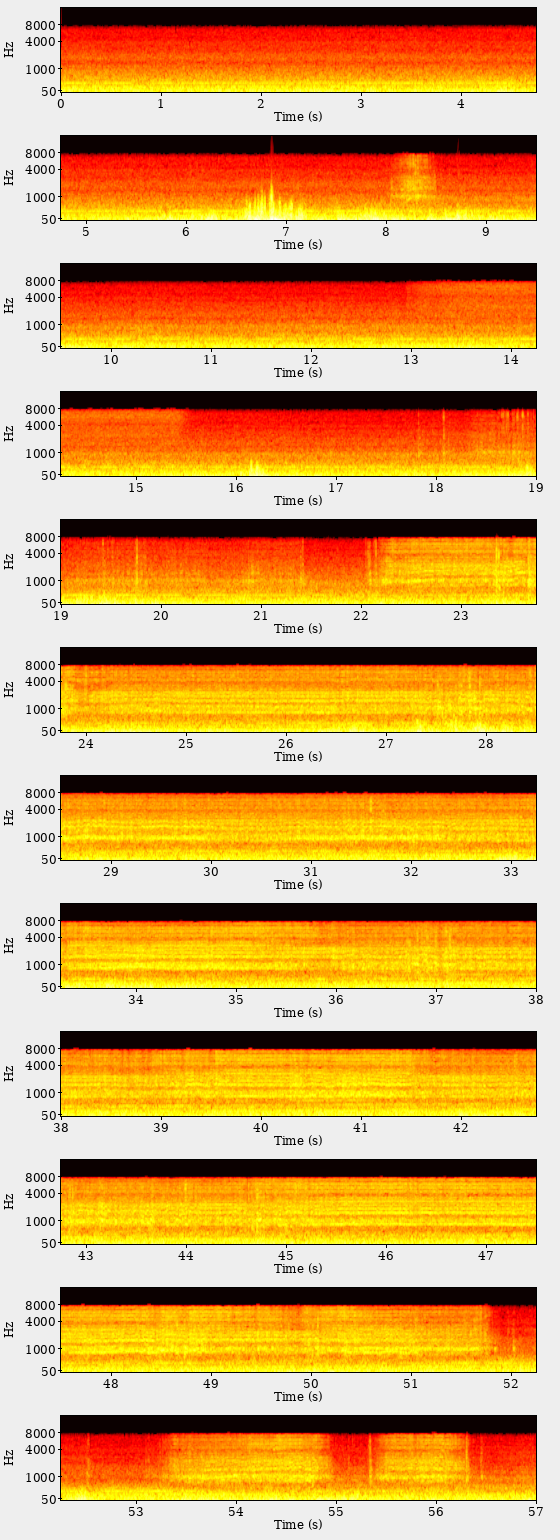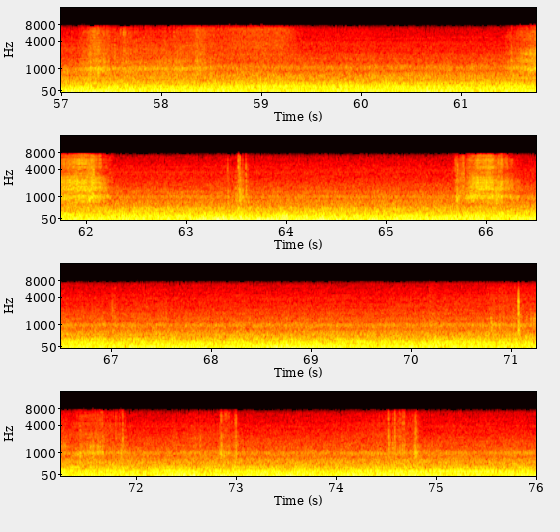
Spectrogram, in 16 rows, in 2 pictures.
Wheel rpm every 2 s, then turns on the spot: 0, 0, 0, 0, 0, 0, 0, 0, 0, 20, 20, 90, 100, 100, 100, 100, 100, 100, 100, 100, 100, 100, 100, 100, 110, 60, 30, 60, 20, 0, 10, 0, 10, 0, 0, 0, 0, 0.
18-20 56-58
